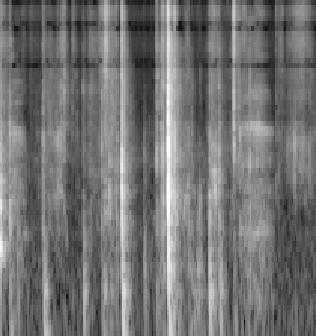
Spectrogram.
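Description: A handmade cardstock mini-album folio being folded closed: paper and card handling with several sharp taps, the loudest a little over two seconds in.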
